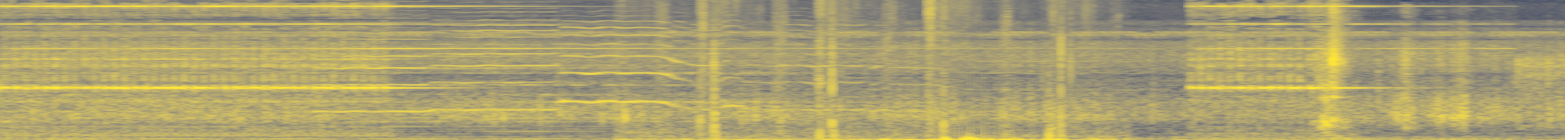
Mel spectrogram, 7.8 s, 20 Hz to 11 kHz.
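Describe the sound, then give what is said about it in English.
A home telephone bell rings in two bursts separated by a pause, loud, with a few knocking, footstep-like clatters in the gap between rings, on a calm, cold evening on 2 November 1948. “My wife and I were just having a conversation when when the phone rang.”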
